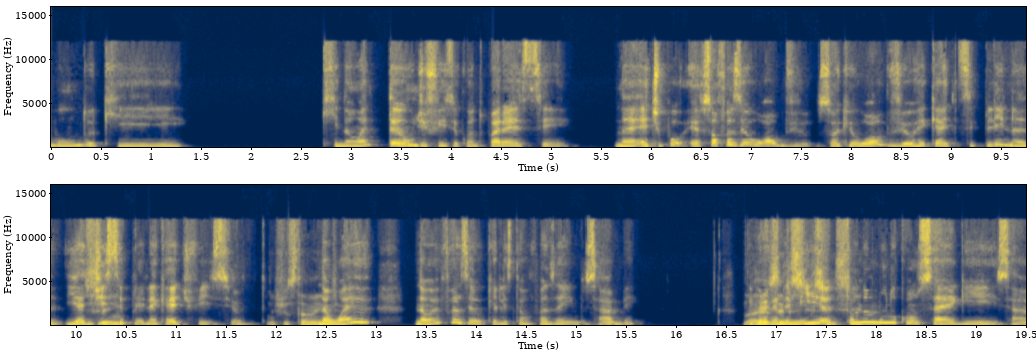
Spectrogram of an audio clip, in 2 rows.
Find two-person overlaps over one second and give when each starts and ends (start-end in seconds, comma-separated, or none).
16.7-18.1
